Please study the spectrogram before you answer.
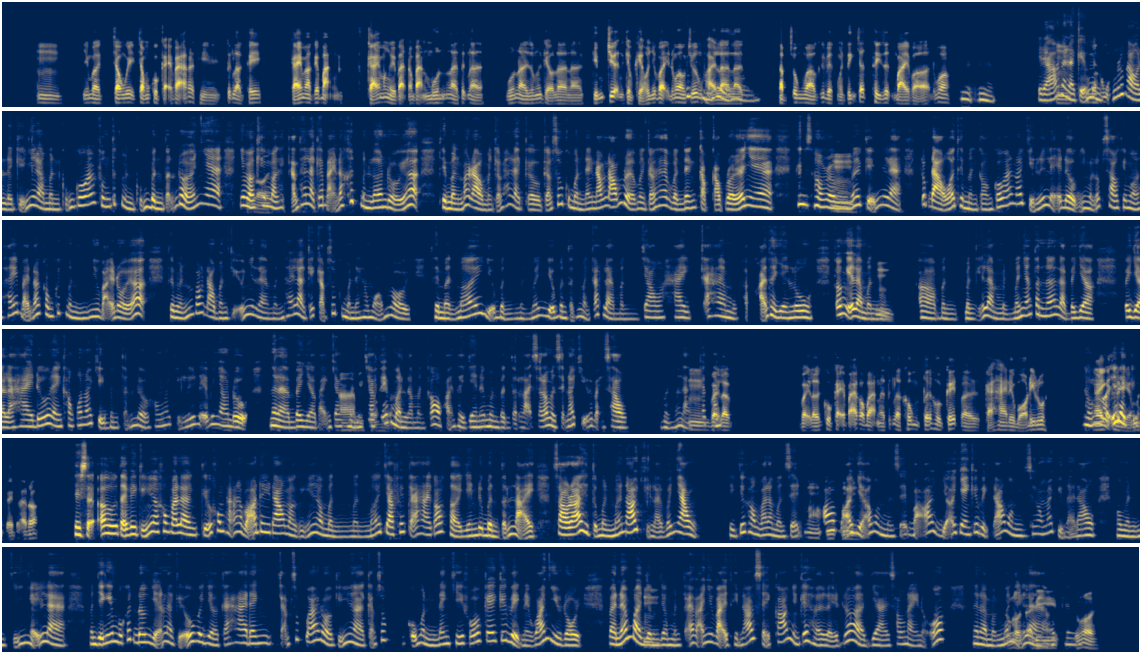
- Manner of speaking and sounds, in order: tapping; laughing while speaking: "Cái xong rồi"; other background noise
- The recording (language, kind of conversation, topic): Vietnamese, podcast, Làm sao bạn giữ bình tĩnh khi cãi nhau?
